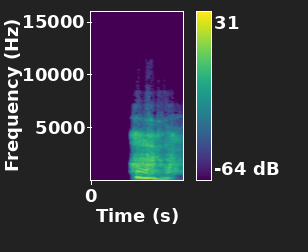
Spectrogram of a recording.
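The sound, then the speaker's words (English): A deep, relaxing breath let out as a single voiced sigh. It starts suddenly and loudly, and its low hum slides downward in pitch before fading over about a second. “Nice deep relaxing breath that we took.”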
